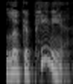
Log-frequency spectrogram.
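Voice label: "leukopenia", British English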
